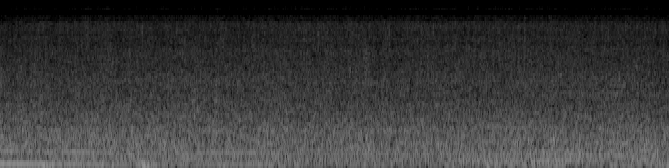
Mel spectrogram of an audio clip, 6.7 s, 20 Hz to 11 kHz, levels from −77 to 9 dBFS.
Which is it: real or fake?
real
